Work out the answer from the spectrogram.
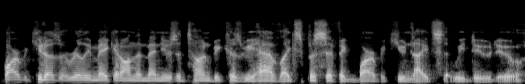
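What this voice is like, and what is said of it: Slightly raspy voice. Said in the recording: “my voice is a little raspy.”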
